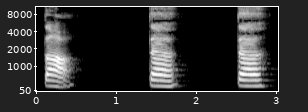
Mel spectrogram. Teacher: زبان کی جو نوک ہے اور دانتوں کی جو جڑ ہے وہ آپس میں سختی سے ملتے ہیں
